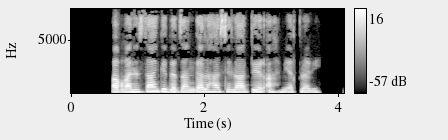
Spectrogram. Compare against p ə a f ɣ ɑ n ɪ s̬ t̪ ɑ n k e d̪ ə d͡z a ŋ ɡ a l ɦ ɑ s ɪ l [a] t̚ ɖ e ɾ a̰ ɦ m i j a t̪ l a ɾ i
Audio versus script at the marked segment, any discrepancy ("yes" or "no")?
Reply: yes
